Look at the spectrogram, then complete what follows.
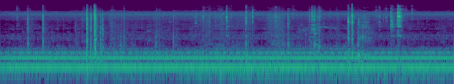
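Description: A steady low electrical hum with a high, even hiss over it, crossed by scattered light clicks and ticks; the sharpest come about a second and a half in and again near the end.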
